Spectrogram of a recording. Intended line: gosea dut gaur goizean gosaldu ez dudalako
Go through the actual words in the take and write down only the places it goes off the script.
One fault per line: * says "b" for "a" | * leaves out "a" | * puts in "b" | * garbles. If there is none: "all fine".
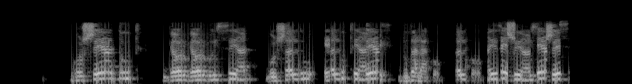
* puts in "gaur"
* garbles
* garbles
